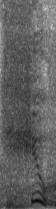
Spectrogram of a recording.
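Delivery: high, loud, falling "phew"; sigh of relief. Acted. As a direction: blow out a big relieved phew. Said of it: "I was like".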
